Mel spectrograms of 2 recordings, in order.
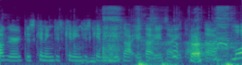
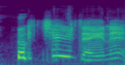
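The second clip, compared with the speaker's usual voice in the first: very loud, high put-on British accent; 7 semitones higher, 9 dB louder than usual. Teased about it, the speaker keeps talking in a British accent. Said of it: "I have to stop with these accents".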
